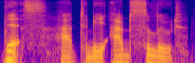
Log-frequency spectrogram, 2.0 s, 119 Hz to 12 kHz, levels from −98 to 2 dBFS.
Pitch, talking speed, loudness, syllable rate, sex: 100 Hz, 155 wpm, -21 LUFS, 5.1 syllables/s, male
